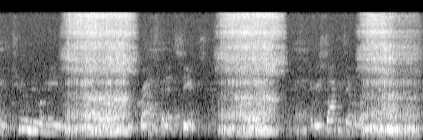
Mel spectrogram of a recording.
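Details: Person snoring while asleep after a long night in Vegas: loud, rough snores roughly every two seconds, each a long harsh breath with quieter breathing and mouth sounds between; ordinary heavy snoring.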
